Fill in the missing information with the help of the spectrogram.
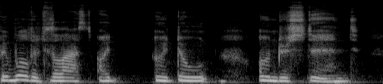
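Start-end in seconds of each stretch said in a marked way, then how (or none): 1.0-3.6 low mumble from the throat. A dying bear, bewildered to the last, speaks its final words, throaty mumble. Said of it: "mumbled in its throaty voice".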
